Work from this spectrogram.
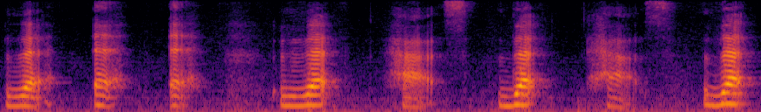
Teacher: Even though the word that has an A, that often in fast English, it becomes theh, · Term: short E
